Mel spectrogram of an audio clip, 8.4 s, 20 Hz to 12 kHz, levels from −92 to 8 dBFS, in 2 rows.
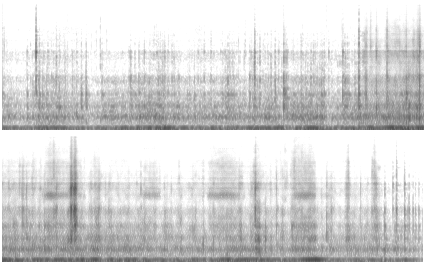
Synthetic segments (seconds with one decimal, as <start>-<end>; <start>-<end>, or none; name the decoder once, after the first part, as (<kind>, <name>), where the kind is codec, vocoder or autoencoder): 3.6-8.0 (vocoder, Vocos)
